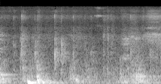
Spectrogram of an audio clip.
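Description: A few soft, low thumps against a quiet room background, the loudest about half a second in.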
